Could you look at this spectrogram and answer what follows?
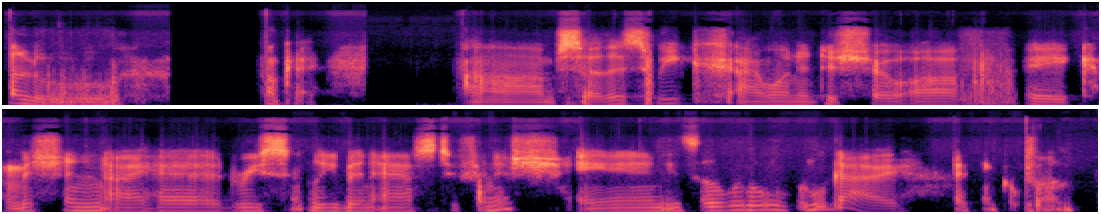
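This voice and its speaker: A man's voice: medium pitch, unhurried, gravelly, fairly bright tone, dry recording. A man presenting an avatar he made, in a casual, hesitant way with many fillers and restarts. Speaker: avatar creator presenting his work. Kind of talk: casual show-and-tell presentation. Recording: dull lo-fi voice chat audio.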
